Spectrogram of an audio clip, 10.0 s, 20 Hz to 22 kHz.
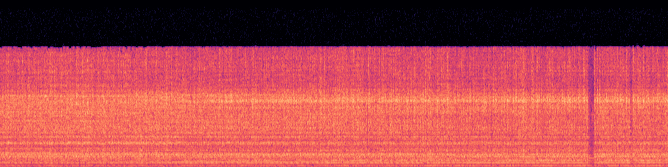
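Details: Carrier Weather Maker 800 TS furnace: loud steady running with harsh rough grinding drone and strong constant hum; blower motor failing, needs replacement.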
